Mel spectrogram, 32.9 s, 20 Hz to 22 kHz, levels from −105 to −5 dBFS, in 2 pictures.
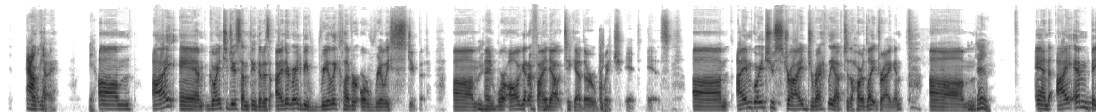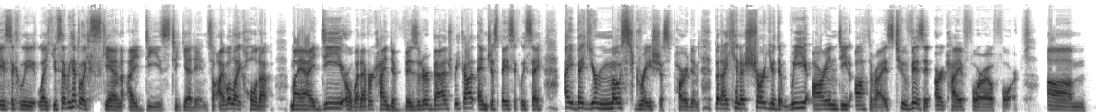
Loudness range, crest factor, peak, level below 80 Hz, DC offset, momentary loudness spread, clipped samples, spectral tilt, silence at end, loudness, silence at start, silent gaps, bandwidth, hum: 2 LU; 24 dB; -2 dBFS; -66 dBFS; under 0.1%; 8 LU; under 0.1%; -3.5 dB/octave; 0.2 s; -25 LUFS; 0.4 s; 15.43-15.49 s; 17.5 kHz; none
